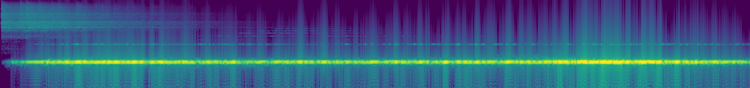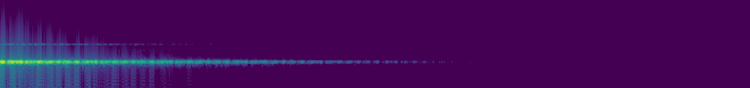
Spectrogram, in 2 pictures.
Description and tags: eery ambience
downtempo background ambiance for suspense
